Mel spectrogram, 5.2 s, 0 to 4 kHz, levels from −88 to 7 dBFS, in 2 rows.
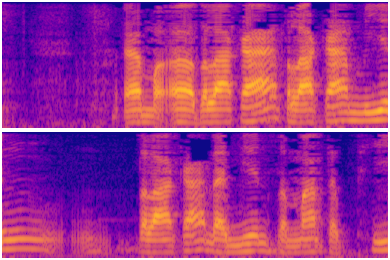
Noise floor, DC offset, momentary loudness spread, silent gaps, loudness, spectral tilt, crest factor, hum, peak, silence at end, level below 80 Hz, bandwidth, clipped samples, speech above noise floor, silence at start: -47 dBFS; under 0.1%; 12 LU; none; -14 LUFS; -10 dB/octave; 16 dB; none; 0 dBFS; 0 s; -50 dBFS; 4 kHz; 0.2%; 32 dB; 0.75 s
